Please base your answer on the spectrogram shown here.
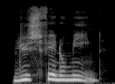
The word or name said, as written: lysfænomen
